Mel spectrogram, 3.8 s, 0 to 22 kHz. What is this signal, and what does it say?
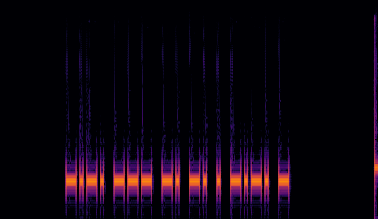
Morse code, heard as a keyed tone, about 36 wpm, 700 Hz. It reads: CONNECT
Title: Sentences from Top 1500 Words - New Word Drill Alt - 35wpm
